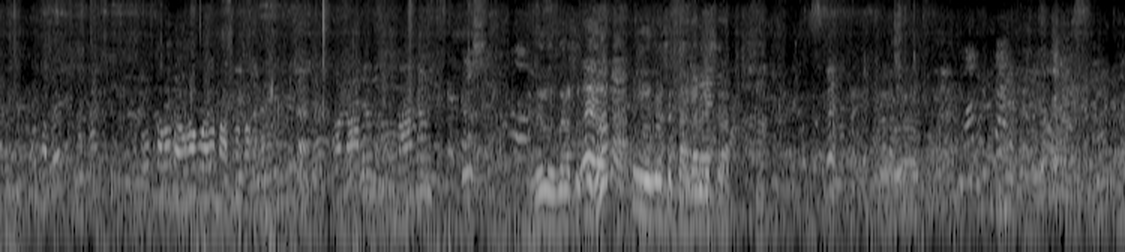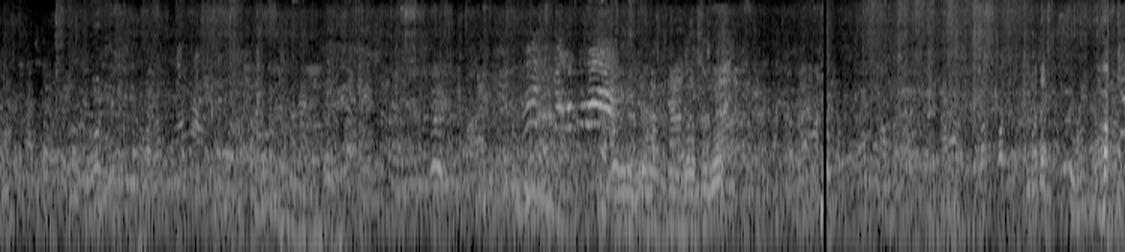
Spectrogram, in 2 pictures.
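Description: Men talk nearby with animation.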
